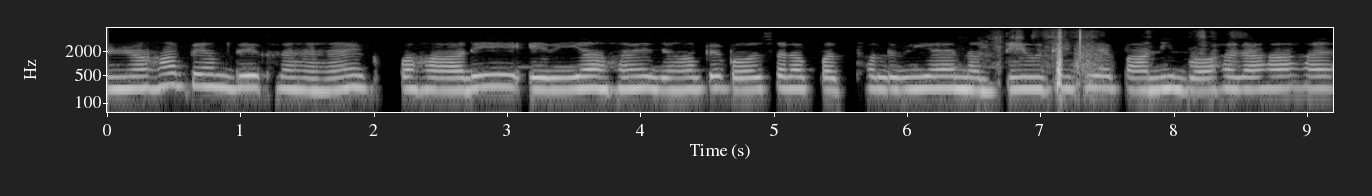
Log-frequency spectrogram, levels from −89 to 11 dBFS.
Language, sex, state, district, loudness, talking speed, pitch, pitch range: Hindi, female, Bihar, Sitamarhi, -21 LUFS, 165 wpm, 230 Hz, 225-240 Hz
